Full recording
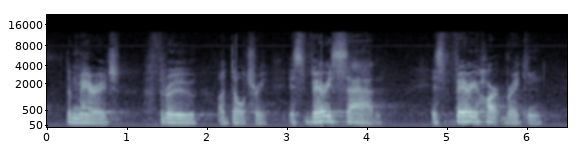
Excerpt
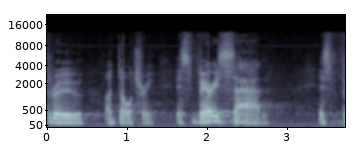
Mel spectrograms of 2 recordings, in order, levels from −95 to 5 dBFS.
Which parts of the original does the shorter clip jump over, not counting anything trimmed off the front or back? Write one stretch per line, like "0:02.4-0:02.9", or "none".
none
